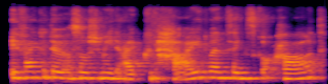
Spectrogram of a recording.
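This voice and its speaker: A woman speaks with a Welsh accent. Room echo is audible. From North Wales. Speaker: community strategist. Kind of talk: interview.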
